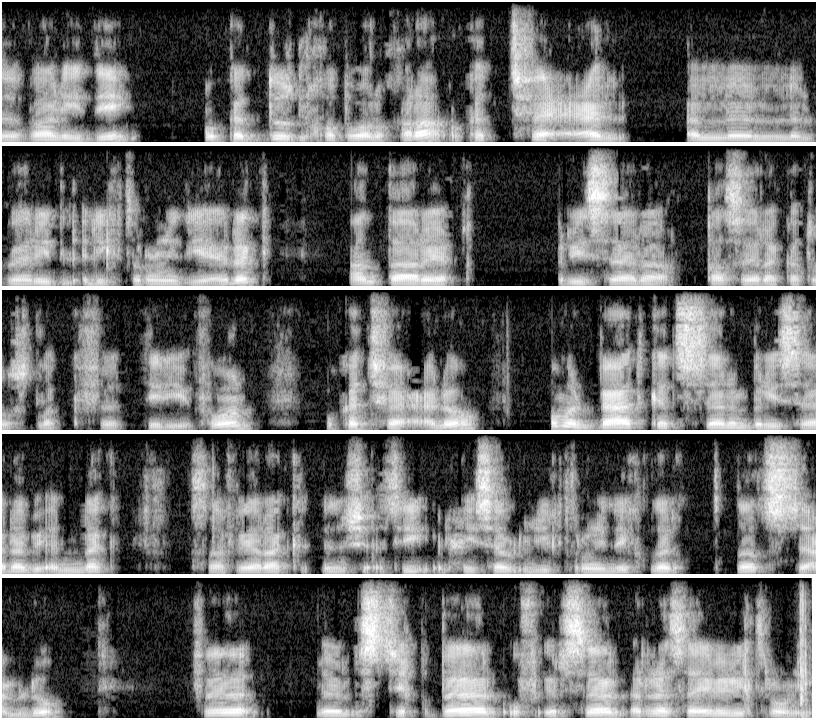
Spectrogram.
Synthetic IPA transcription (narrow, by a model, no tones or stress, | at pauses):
væləd̪i | wkæt̪̚d̪uzəlxot̪ˤwɑlʔʊxɾˤɑwkæt̪t̪faʕːəl | əbæɾid̪əlʔələkt̪ɾunid̪jælək | ʕant̪ˤɑɾiq | bɾəsælaqɑsˤiɾɑkæt̪usˤləkfit̪ːeləfun | wkæt̪fa̰ʕ̰ːlu | wmənbaʕd̪kæt̪ə̥st̪æləmbərəsælabəʔə̰nːək | sˤːɑfiɾˤɑkənʃə̰ʔt̪ḭlħəsæbəlʔələk̚t̪ɾunid̪iqd̪ɾqd̪ɑɾt̪əst̪aʕməlu | fi | ləst̪əqbælwfiʔəɾsælərˤːɑsæʔəlʔləkt̪ɾunḭjːa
